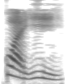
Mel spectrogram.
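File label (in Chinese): "怪异", Mandarin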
